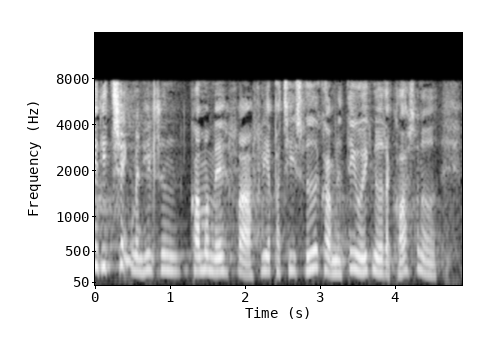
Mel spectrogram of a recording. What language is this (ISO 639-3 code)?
dan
